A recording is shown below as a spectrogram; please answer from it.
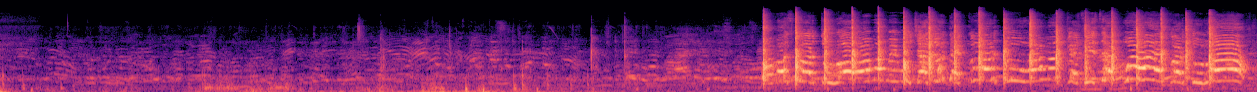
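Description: Faint distant voices, then, about seven and a half seconds in, rhythmic hand clapping, about four claps a second, with a voice chanting along over it, cheering the team on.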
